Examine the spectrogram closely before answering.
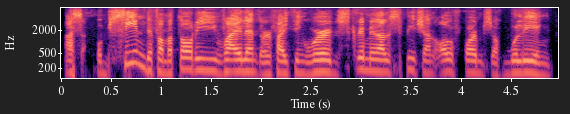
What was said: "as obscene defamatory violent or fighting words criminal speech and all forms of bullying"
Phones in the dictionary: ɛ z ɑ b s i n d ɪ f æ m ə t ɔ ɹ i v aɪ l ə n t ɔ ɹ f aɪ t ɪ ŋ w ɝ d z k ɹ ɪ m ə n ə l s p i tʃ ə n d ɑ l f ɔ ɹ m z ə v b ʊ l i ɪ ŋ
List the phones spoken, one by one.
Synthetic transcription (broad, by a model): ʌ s ɑ b s i n d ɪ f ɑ m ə t ɔ ɹ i v aɪ l ə n t ɔ ɹ f aɪ t ɪ ŋ w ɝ d s k ɹ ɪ m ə n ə l s p i tʃ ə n ɑ l f ɔ ɹ m s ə f b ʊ l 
